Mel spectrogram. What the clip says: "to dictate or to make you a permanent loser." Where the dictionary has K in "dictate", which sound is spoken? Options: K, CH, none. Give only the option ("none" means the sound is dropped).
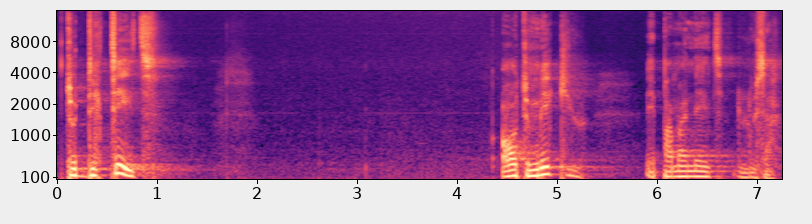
K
